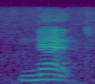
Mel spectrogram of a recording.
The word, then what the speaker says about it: gnat: Ooh, lots of silent G, huh? Look, silent G, gnome, silent G, gnat, silent G, gnocchi.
